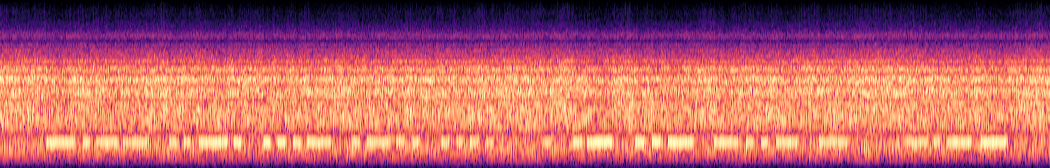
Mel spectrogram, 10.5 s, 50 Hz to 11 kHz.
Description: Morse code, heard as a keyed tone, hand-sent with a straight key, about 16 wpm, 560 Hz, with heavy radio static. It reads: YFVLH EAUXT Y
